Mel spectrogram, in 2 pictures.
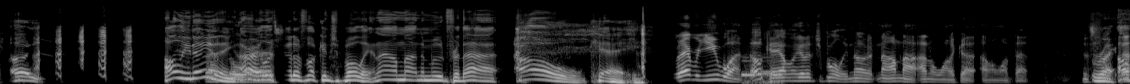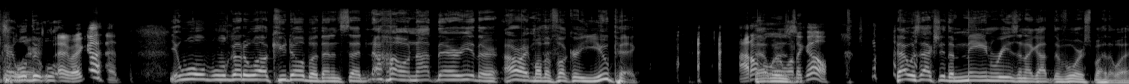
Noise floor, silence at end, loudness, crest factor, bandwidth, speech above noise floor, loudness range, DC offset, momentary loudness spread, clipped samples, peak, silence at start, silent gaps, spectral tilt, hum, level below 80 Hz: -56 dBFS; 0 s; -26 LUFS; 20 dB; 15 kHz; 30 dB; 6 LU; under 0.1%; 13 LU; under 0.1%; -6 dBFS; 0.1 s; 1.48-1.59 s, 10.39-10.44 s, 10.76-10.80 s, 17.84-17.88 s, 17.96-18.02 s; -5.5 dB/octave; none; -54 dBFS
